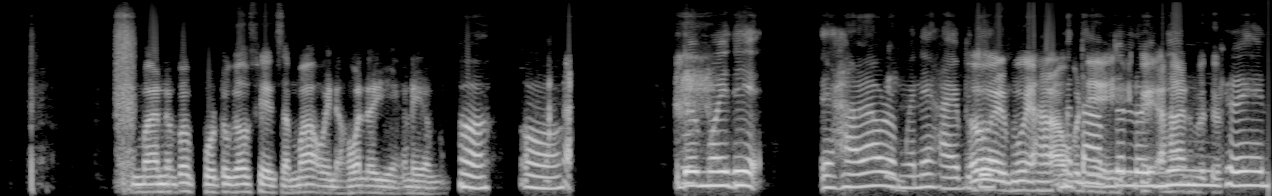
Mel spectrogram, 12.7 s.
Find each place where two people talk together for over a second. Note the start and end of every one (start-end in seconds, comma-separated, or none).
10.7-12.2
